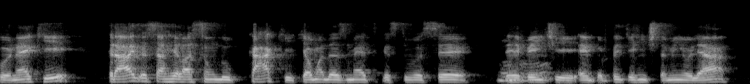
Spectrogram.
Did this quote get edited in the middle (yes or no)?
yes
